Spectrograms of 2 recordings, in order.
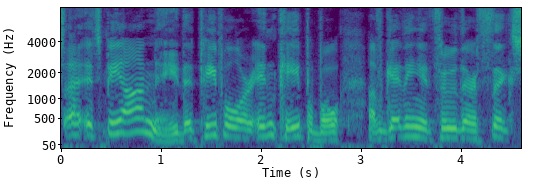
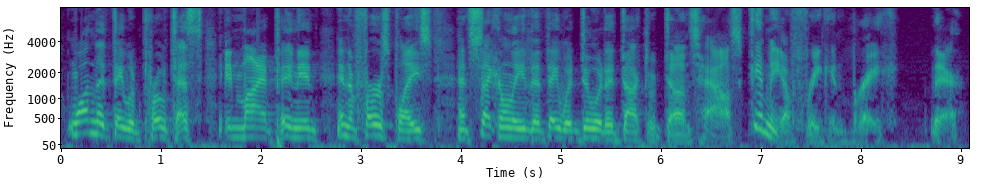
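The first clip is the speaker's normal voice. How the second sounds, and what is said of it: Imitates another person's voice. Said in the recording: “That's my Austin impersonation.”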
